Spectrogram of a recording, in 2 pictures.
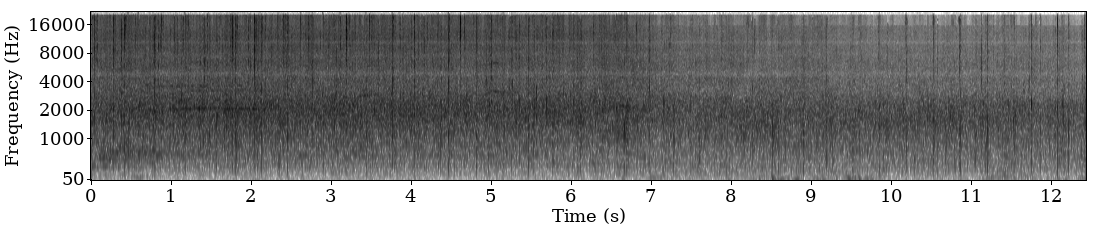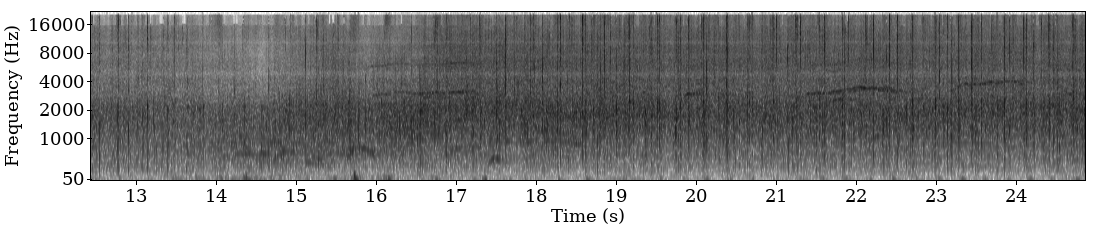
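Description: A large audience in Melbourne applauds Dr. Jordan Peterson at a live talk: loud, sustained clapping that fills the whole stretch evenly, with faint crowd noise mixed in.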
